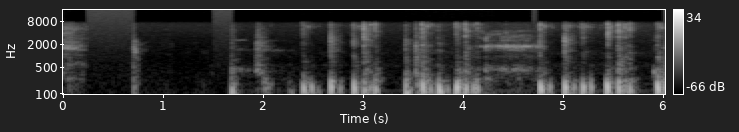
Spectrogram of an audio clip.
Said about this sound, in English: I'm typing something to Charlene via internet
